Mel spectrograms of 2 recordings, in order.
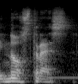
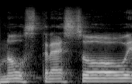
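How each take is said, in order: First: No stress ending on the S, no final O; correct Italian form. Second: No stresso with an O tacked on the end; mock-Italian form. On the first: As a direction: say no stress the Italian way, without a vowel after it. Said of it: "We would say no stress". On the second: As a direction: say no stresso slowly, ending in "-so". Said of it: "it's not Italian". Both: Shown as a demonstration.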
